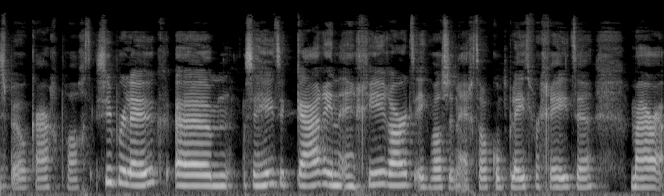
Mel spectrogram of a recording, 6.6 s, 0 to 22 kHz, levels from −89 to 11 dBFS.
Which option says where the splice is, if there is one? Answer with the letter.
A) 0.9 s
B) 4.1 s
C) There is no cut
A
